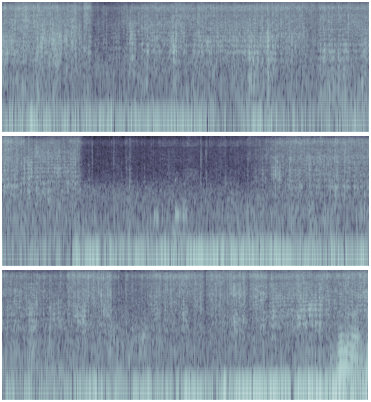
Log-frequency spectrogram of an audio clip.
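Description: A redwood model house burning as an open fire, with a steady crackling and hissing of the flames and embers. The high hiss drops away for a few seconds in the middle.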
